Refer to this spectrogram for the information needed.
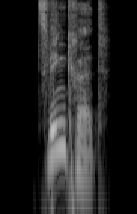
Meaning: second-person plural subjunctive I of zwinkern
- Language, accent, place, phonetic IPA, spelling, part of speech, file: German, Germany, Berlin, [ˈt͡svɪŋkʁət], zwinkret, verb, De-zwinkret.ogg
